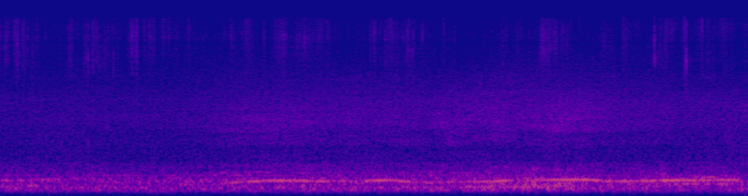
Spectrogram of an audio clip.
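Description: A steady engine hum that grows louder over the second half, with faint light clicks and rustles.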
